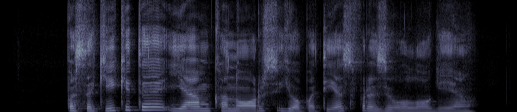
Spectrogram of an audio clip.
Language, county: Lithuanian, Klaipėda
